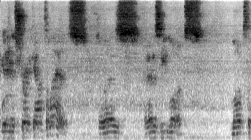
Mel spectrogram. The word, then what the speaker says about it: Tellez: Tellez, as he looks, loves the fastball. Off speed, not so much. Se pronuncia Telles, güey.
